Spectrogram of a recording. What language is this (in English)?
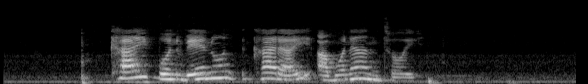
Esperanto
